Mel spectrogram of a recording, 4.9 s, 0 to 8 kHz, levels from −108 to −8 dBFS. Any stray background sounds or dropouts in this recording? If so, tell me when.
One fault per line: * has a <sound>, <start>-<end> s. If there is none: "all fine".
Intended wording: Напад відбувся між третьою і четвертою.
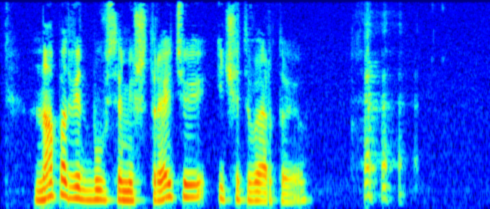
* has a laugh, 3.5-4.2 s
